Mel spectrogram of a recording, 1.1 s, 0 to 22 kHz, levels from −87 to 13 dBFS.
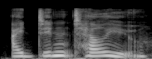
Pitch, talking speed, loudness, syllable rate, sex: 225 Hz, 210 wpm, -15 LUFS, 4.1 syllables/s, female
